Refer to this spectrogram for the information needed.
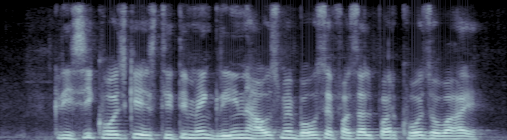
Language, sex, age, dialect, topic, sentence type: Magahi, male, 18-24, Western, agriculture, statement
